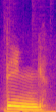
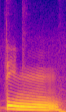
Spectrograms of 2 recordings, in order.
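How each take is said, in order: First: A hard G is released at the end. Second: The ng is held long without a G. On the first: The speaker calls it wrong. "they produce that G sound so it sounds like this" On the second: The speaker calls it right. "holding it there and elongating that sound"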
